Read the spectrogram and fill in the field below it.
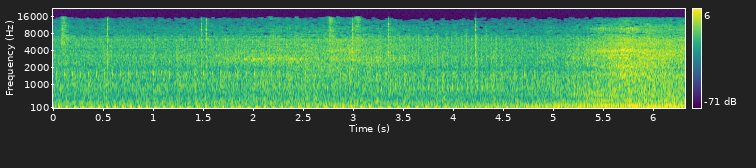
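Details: Yamaha Jupiter MX after new boring and cylinder head install, radiator topped up: even, smooth idle with no knocks, revs rising slightly at the end. Engine sounds very smooth and radiator coolant is normal. Normal idle.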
